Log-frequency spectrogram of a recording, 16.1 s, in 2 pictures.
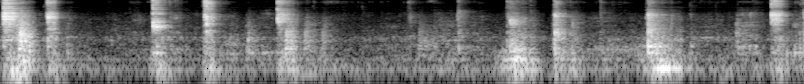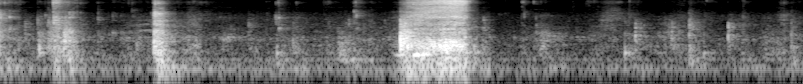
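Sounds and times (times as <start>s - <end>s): chewing mouth sounds: 7.3s - 9.6s.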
